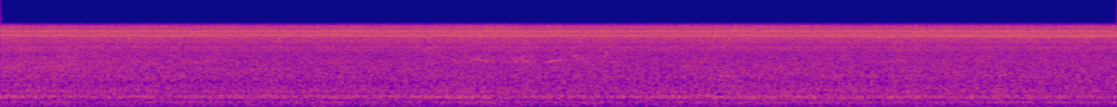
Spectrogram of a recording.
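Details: Swarms of honey bees coming out of their hive to check for a honey treat; an unbroken, loud droning buzz, steady in pitch and volume from start to finish.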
